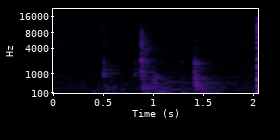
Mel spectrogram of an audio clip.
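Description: Three faint, light clicks and taps of rigid plastic strips being handled and set down on a workbench, about half a second apart.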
